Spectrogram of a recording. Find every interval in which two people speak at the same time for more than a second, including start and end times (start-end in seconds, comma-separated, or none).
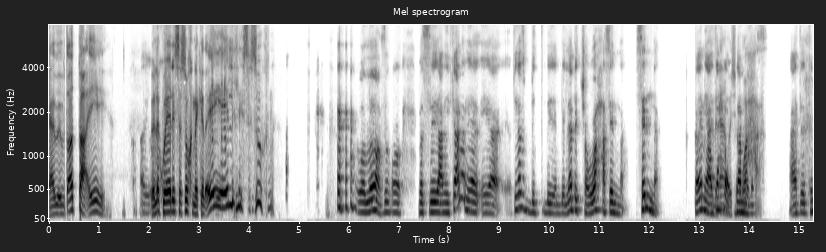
13.2-14.3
